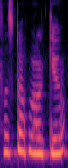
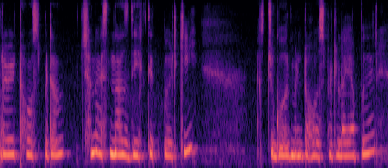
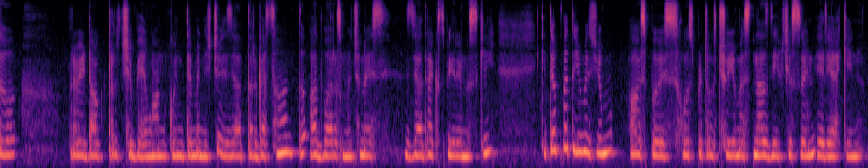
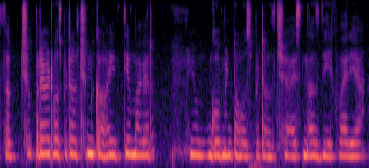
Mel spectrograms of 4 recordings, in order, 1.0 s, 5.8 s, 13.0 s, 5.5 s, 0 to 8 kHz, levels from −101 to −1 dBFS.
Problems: none marked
